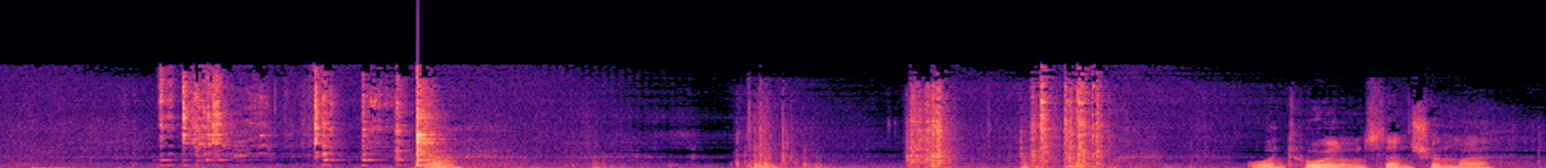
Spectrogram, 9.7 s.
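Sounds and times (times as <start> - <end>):
metal whisk clinking as it is taken out in a kitchen: 1.0 - 2.8
speech: 2.7 - 3.0, 7.9 - 9.4.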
